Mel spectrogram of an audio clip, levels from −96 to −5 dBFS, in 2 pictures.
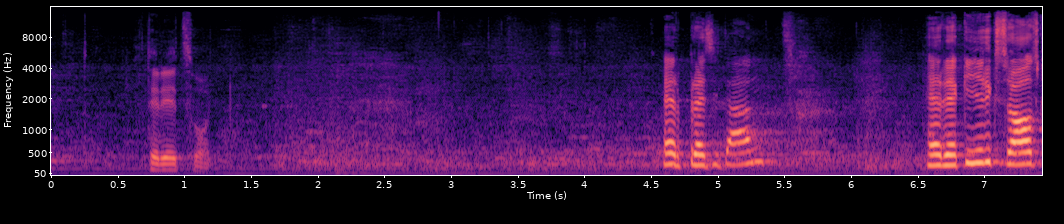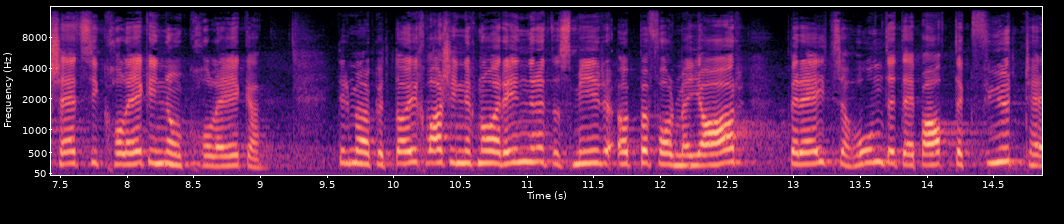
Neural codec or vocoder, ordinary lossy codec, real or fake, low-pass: vocoder, 48 kHz, 128 mel bands, Vocos; none; fake; 14.4 kHz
